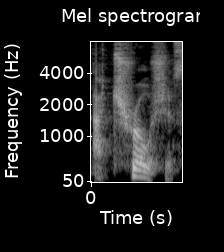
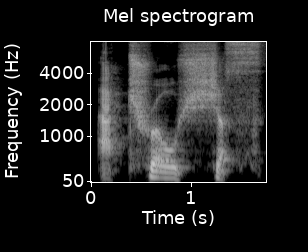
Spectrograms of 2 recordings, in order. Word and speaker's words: atrocious: And the two alternatives that I have for you are terrible and atrocious. So just be careful with the pronunciation of that. Terrible, easy atrocious, atrocious. Okay, just to make sure you get the right stress.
